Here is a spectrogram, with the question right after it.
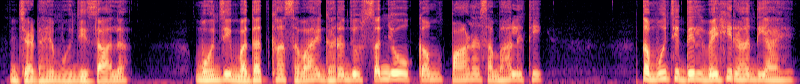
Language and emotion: Sindhi, sad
